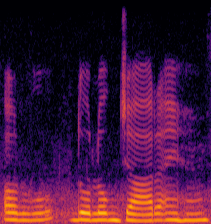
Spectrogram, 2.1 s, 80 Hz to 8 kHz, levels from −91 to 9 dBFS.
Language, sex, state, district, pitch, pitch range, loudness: Hindi, female, Chhattisgarh, Raipur, 235 Hz, 230-240 Hz, -14 LUFS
